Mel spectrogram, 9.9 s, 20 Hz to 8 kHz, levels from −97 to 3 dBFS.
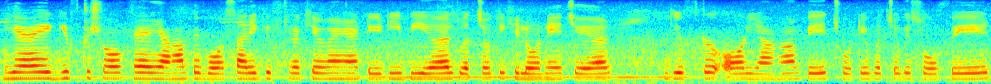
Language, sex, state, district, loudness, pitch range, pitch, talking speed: Hindi, female, Rajasthan, Bikaner, -15 LUFS, 200-220 Hz, 210 Hz, 170 wpm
